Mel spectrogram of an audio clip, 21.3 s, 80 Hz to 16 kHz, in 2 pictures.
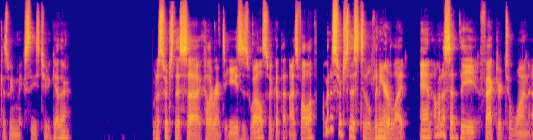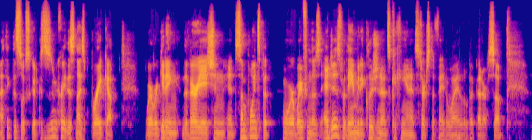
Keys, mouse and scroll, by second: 0.9-3.5 drag, 4.1-4.8 drag, 5.9 drag, 7.7 middle click, 9.1 middle click, 9.5 middle click, 9.8 middle click, 10.5 middle click, 11.1 middle click, 11.6 middle click, 12.2 middle click, 12.6 middle click, 13.0 middle click, 13.3 middle click, 20.1 middle click, 20.7 middle drag, 21.2 click.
